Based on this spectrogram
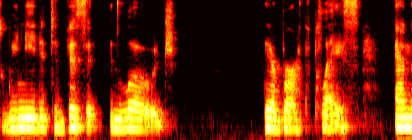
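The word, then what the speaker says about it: Łódź: needed to visit in Loge, their birthplace, and the city is pronounced Wuj in Polish.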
